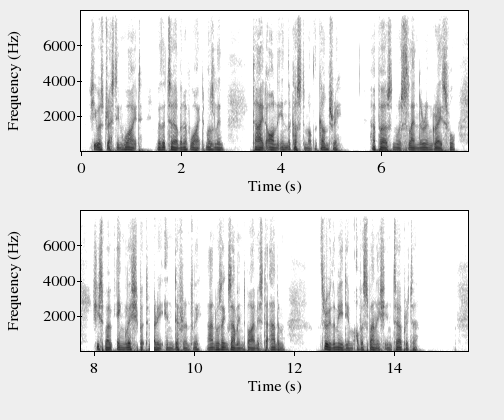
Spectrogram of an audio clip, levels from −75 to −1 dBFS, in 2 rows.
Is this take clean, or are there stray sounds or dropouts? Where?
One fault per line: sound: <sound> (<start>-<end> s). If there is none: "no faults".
sound: dropout (9.1-9.2 s)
